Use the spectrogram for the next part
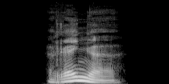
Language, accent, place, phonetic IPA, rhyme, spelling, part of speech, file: German, Germany, Berlin, [ˈʁɛŋə], -ɛŋə, Ränge, noun, De-Ränge.ogg
- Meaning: nominative/accusative/genitive plural of Rang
